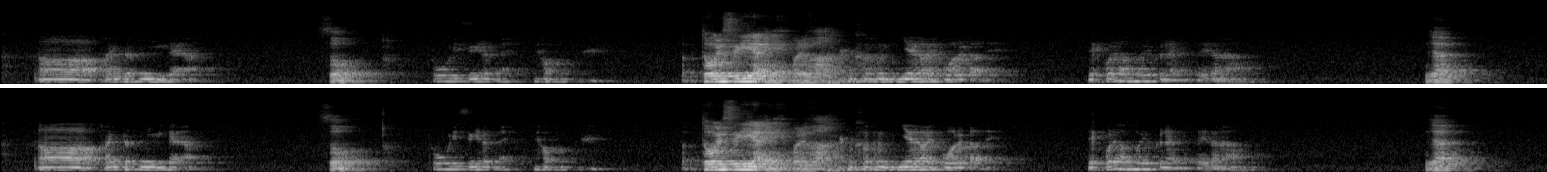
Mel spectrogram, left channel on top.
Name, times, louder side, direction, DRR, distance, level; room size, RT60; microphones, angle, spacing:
voice 1, 0.3-2.0 4.3-5.1 5.3-6.0 8.5-10.0 10.9-12.5, right 1 dB, 50° right, 2 dB, 0.8 m, -27 dB
voice 2, 7.0-8.4 14.3-14.4, equal, 5° left, -2 dB, 2.0 m, -19 dB
11.0 x 8.3 x 2.4 m, 0.97 s
head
